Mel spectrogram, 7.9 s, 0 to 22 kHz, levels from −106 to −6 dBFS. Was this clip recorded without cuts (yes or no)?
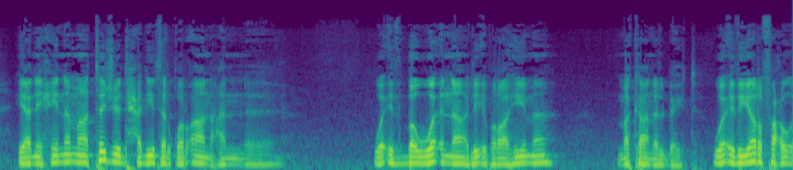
yes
